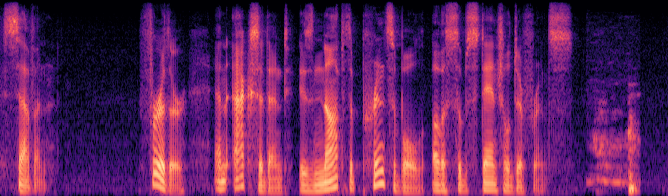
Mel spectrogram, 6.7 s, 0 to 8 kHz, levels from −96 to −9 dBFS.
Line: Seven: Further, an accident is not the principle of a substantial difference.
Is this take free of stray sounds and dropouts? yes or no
no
